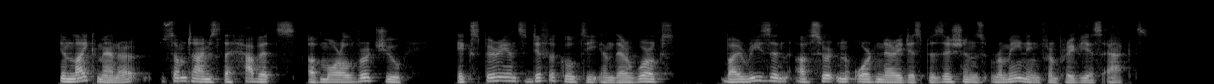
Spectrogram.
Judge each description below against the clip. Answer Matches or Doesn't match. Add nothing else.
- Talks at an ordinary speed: Doesn't match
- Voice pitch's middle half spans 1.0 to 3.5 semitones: Doesn't match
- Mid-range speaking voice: Doesn't match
